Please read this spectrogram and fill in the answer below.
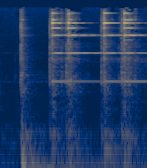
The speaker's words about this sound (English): I'm sorry to ring the bell.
